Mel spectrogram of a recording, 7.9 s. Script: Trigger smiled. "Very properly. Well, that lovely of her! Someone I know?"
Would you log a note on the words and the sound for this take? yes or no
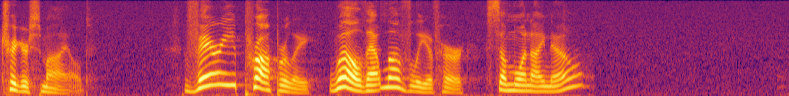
no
